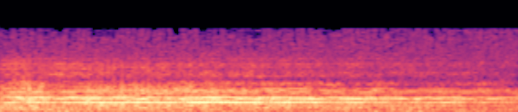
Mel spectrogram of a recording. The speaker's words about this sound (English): And then, there was the most terrible, grinding roar as if some monstrous animal had ripped the entire bottom out of the boat.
